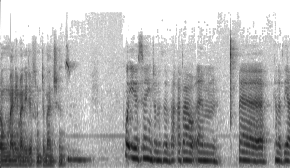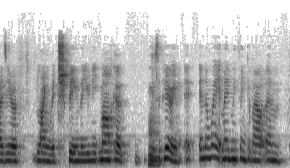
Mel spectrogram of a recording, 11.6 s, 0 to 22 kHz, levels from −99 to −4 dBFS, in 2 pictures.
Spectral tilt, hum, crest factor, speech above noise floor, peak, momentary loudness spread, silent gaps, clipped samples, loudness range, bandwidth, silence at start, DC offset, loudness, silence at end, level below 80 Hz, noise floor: -5.5 dB/octave; none; 18 dB; 32 dB; -2 dBFS; 10 LU; none; under 0.1%; 2 LU; 9.8 kHz; 0 s; under 0.1%; -19 LUFS; 0.15 s; -50 dBFS; -51 dBFS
